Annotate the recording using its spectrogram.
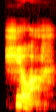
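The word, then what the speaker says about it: שִׁלַּח: Now, if we're looking at in the PL, the two syllables are going to be shil and lach. Because that dagesh doubles the lamed, it makes it a geminate, you pronounce it in both syllables. Shilach, shalach, shilach.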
